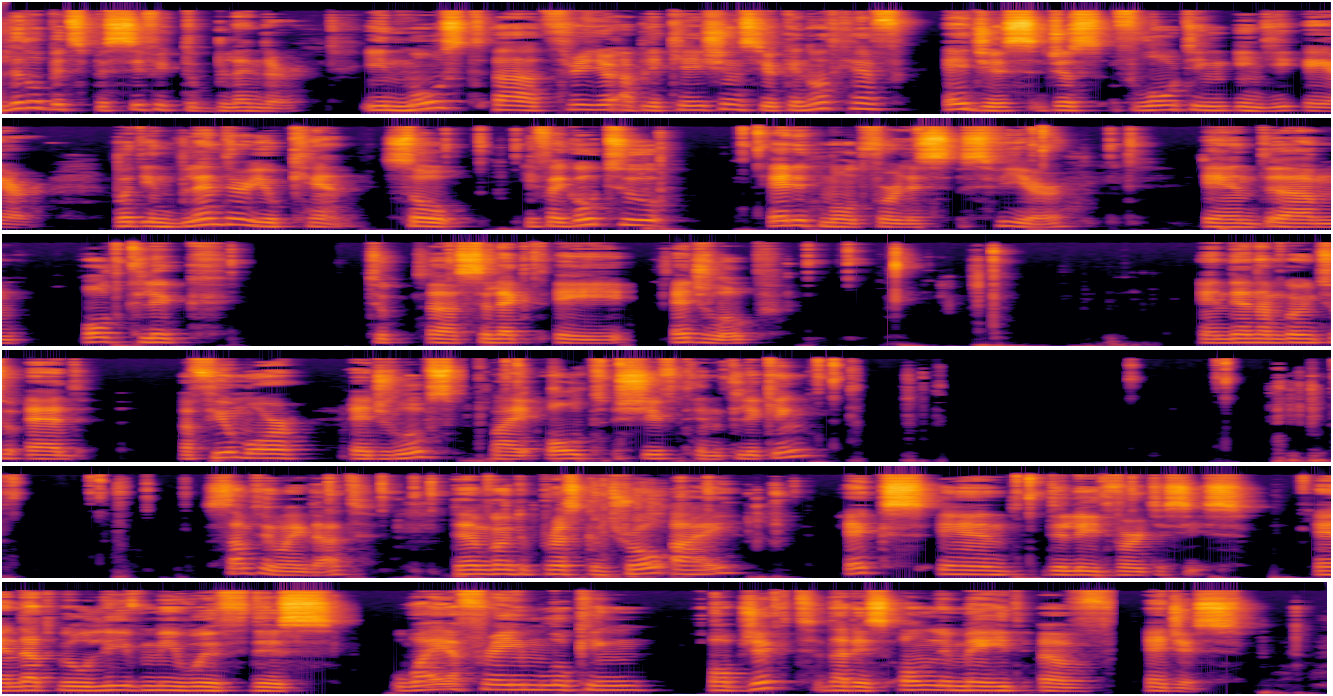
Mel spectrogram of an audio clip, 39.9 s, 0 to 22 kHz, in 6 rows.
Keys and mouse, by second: 8.4 click, 8.9 middle click, 9.2 middle click, 9.8 Tab, 11.3-11.8 drag, 12.2 middle click, 13.8 alt+click, 14.5 alt+middle click, 14.7-15.1 alt+drag, 15.2-15.5 drag, 15.7 drag, 17.3 drag, 18.2 KP_7, 22.9 ctrl+alt+z, 23.0 alt+click, 23.5 alt+shift+click, 24.5 ctrl+z, 25.0 alt+shift+click, 26.0 alt+shift+click, 26.5 ctrl+alt+shift+z, 27.2 click, 27.5 click, 28.3 click, 28.6 click, 29.4 ctrl+i, 30.0 click, 30.3 x, 32.1 drag, 32.7 click, 36.8 click, 39.5 Tab.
